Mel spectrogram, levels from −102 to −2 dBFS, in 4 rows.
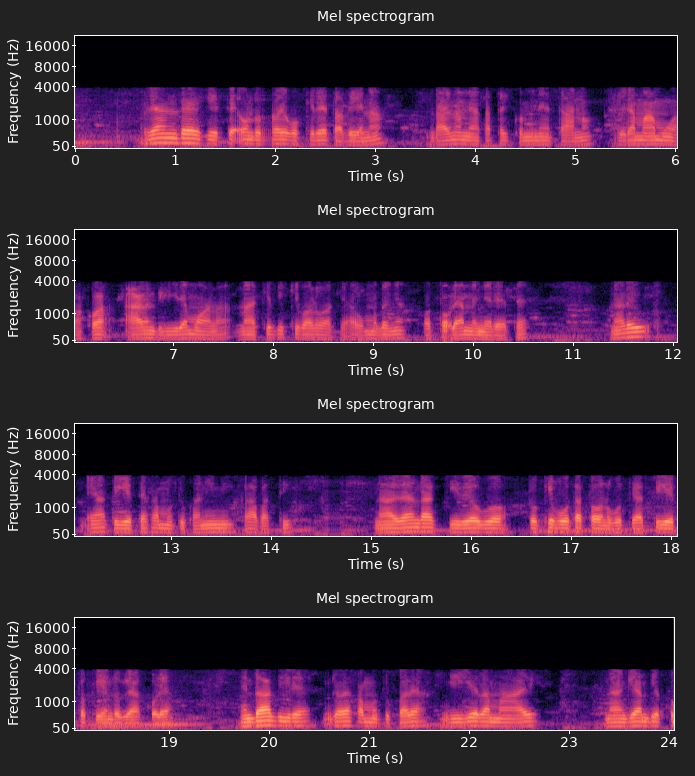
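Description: From start to end the speech carries the buzzy, gravelly roughness and dull sub-4 kHz band of the GSM full-rate codec, which fits its 13 kbit/s pulse-excited coding rather than simple low-pass filtering. Lost GSM frames at 1.88 s (100 ms), 9.72 s after "o mũthenya" (40 ms), 12.02 s between "na rĩu" and "nĩatigĩte kamũtu kanini kavati" (40 ms), and 14.56 s after "nĩatigĩte kamũtu kanini kavati" (140 ms) each hold a rough metallic ring. Unlike a clean dropout, the sound is never cut to silence.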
